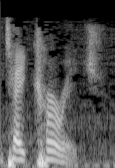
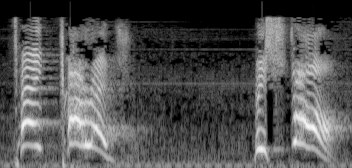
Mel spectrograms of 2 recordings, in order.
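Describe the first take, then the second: First: Said in the usual way. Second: High ringing shout of courage; booming encouragement, much higher; rousing shout. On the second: Shown as a demonstration. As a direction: cry it out to lift them. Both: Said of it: "He's saying".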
